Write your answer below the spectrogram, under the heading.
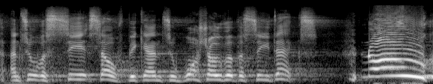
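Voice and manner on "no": long, high, loud shout; crying out. A narrator's reading. Tug sees the new boat sinking, cries out loudly. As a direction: shout it in alarm. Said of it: "cried Tug".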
